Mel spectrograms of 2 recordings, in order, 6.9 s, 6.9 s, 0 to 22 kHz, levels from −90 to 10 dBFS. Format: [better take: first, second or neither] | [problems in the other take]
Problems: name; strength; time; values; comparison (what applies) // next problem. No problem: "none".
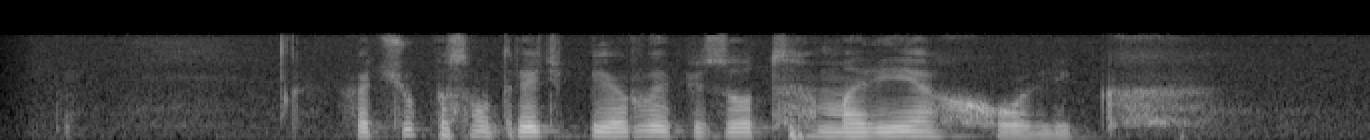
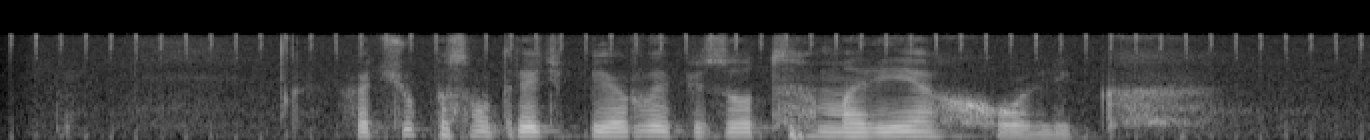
first | background sound (Tick-tock); 17 dB below the speech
